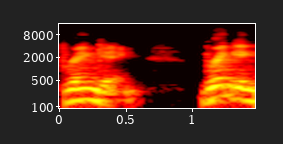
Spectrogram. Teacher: pronounce these ngs with a ga sound so she says apparently i had a hard g bringing bringing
